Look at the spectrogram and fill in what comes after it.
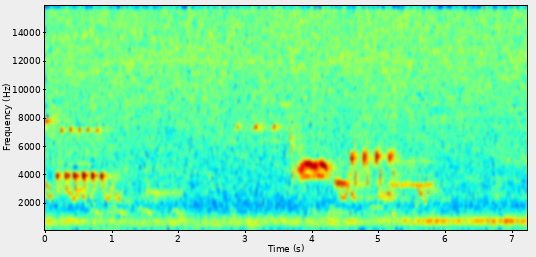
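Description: Faint birdsong over a steady low hum of distant background noise. One short song phrase of quick high chirps comes right at the start, and a second phrase about four seconds in opens with a high held note followed by a run of quick chirps.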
